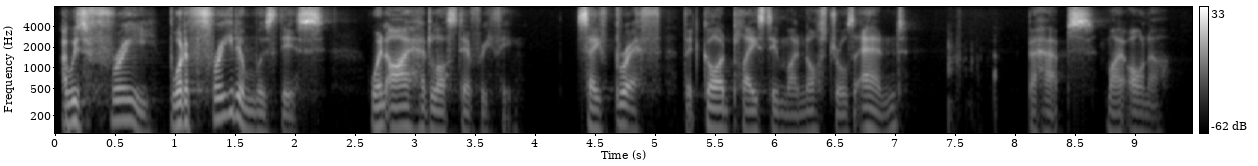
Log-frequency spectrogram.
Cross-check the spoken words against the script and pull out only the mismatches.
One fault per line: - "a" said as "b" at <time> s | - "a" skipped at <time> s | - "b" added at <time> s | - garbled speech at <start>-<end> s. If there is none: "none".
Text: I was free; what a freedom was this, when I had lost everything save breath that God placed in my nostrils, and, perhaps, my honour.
none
